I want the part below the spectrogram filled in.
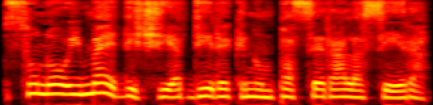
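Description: A man's voice: on the high side, normal speed, a little mellow, no echo, clean studio sound, close to an everyday voice. A man reading the lines of an anxious, servile footman in an audiobook. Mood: eager. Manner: deferential, reporting news eagerly.

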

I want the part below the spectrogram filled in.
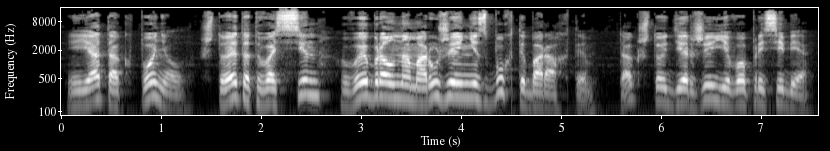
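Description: A man doing a low, wry rogue. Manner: calm, wry, low and unhurried. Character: easygoing, wry male rogue adventurer.

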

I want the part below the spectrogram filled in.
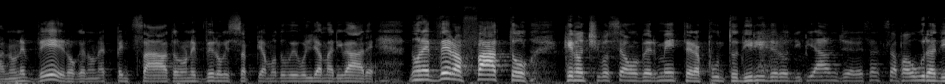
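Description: Her voice deep but a bit bright, an older activist with years of experience gives a passionate, informal talk to others as a guest speaker. She's emphatic, often tacking on tag questions to draw agreement.

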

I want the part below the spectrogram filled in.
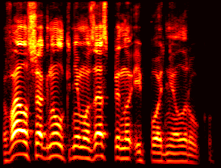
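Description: A man's voice: medium pitch, lively intonation, moderate pace. A man narrating a fantasy audiobook expressively, giving the characters their own voices.

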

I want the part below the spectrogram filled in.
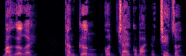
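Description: A man doing a hurried neighbor with bad news. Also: medium pitch, expressive, dry recording, soft background music, natural voice. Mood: urgent. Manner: rushed, urgent.

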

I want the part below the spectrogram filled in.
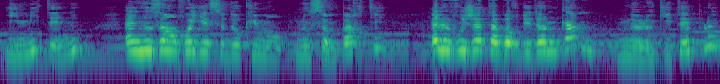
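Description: A woman voicing a gracious Scottish lady who speaks in a soft, engaging, persuasive way. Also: sits high, lively intonation, normal speed, faint music behind, voice pushed up.

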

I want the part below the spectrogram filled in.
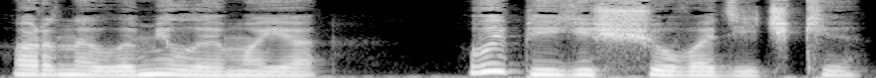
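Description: A woman's voice: lowish voice, steady tone, a little slow, a little mellow, natural voice. Firm commanding nobleman, short decisive lines, audiobook, by a woman narrator. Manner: curt, categorical.

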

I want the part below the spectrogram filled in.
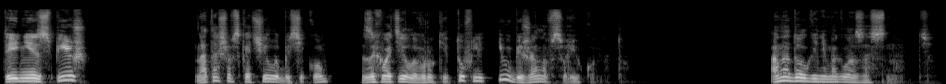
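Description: A man with a husky voice reading literary narration for an audiobook, expressive and melodic. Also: medium pitch, normal speed. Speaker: audiobook reader.

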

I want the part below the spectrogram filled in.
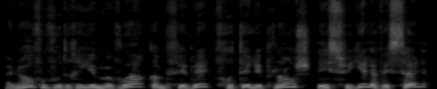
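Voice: medium pitch, moderate pace, dark tone, voice pushed up, lightly acted. Shy polite little girl, bit hesitant, a touch vain, reader doing her voice.

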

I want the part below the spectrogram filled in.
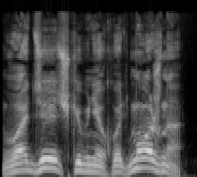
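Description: Male narrator doing a protesting hungover storekeeper, crude talk, lively swooping voice, audiobook. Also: medium pitch, measured pace, no echo, clean studio sound. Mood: aggrieved pleading. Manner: whiny, protesting, crude slang. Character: hungover tied-up male storekeeper, aggrieved, pleading.

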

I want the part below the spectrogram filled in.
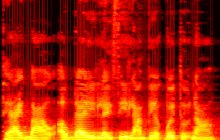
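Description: A woman's voice: sits low, flat delivery, rapid-fire, darkish tone. A woman voicing a brash, cocky male mercenary who talks coarsely and swears, read in a long reverb.

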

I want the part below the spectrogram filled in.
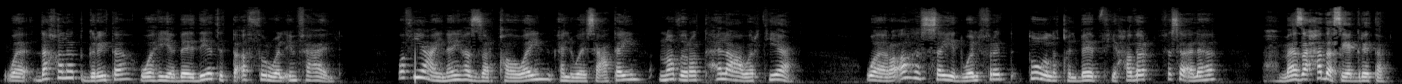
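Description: A woman's voice: medium pitch, fast talker. Woman narrating a novel. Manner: steady storytelling. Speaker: audiobook narrator. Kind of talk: scripted narration.

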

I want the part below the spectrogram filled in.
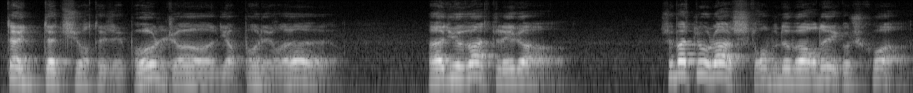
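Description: A man voicing a rough, superstitious sailor, loud and excited, in a dramatic novel reading. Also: a little high, a little slow, dull audio. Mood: eager.

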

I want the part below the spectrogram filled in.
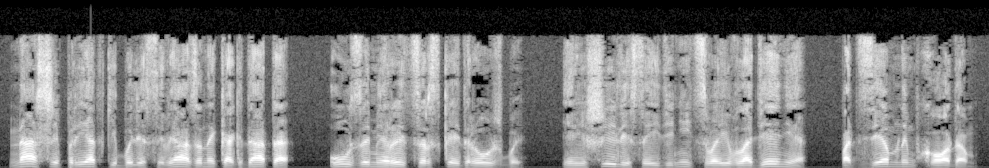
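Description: A man voicing a cruel male minister with a squeaky, shrill voice in an audiobook. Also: no room sound, lightly acted. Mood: scheming. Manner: menacing, shouting threats. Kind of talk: audiobook character voice.

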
